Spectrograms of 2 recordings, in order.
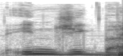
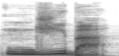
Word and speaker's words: Njigba: But Jackson Smith Njigba, which I had to learn how to pronounce it, Njigba, because I was pronouncing it Njiba.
